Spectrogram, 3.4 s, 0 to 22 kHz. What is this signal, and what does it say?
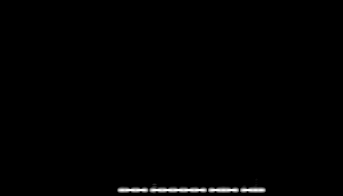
Morse code, heard as a keyed tone, about 45 wpm, 700 Hz. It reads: W0KD
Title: USA Call Signs - 4 Characters - 3x Character Spacing - 45wpm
